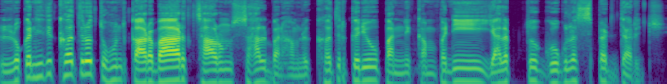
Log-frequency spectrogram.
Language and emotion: Kashmiri, neutral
